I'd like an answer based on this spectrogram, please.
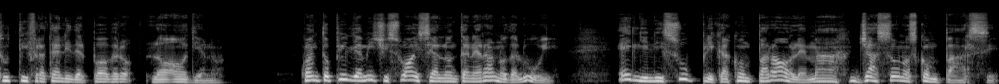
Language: Italian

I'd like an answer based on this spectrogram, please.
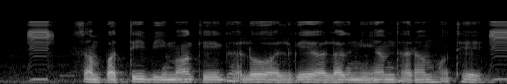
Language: Chhattisgarhi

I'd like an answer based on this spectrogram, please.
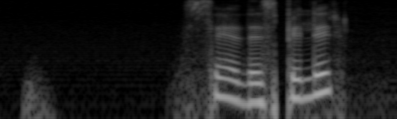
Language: Norwegian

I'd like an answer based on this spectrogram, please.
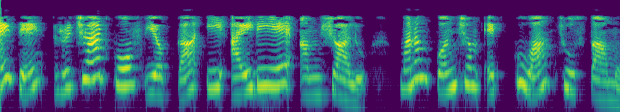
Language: Telugu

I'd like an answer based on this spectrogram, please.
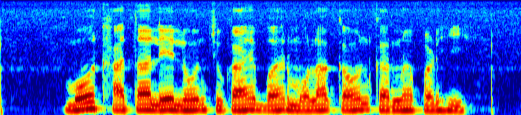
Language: Chhattisgarhi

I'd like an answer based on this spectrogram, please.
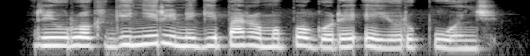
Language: Luo (Kenya and Tanzania)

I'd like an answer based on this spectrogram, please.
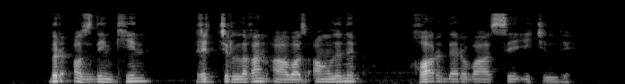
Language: Uyghur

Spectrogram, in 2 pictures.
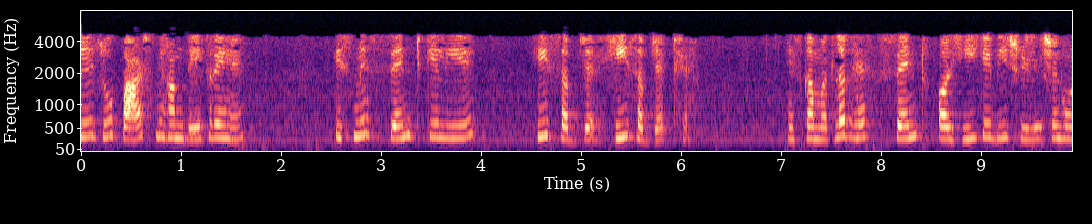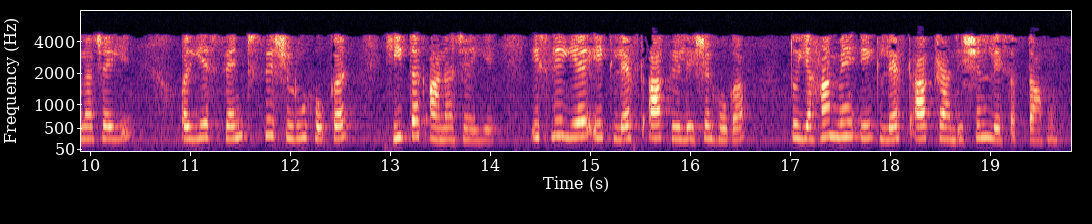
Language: Hindi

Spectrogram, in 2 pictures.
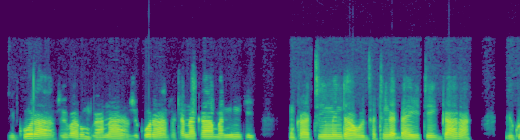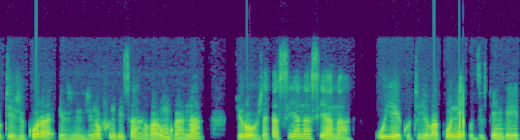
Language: Ndau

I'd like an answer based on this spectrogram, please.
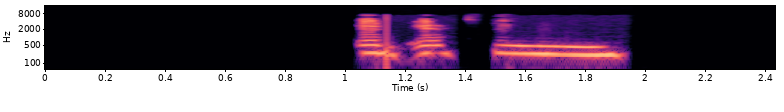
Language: Thai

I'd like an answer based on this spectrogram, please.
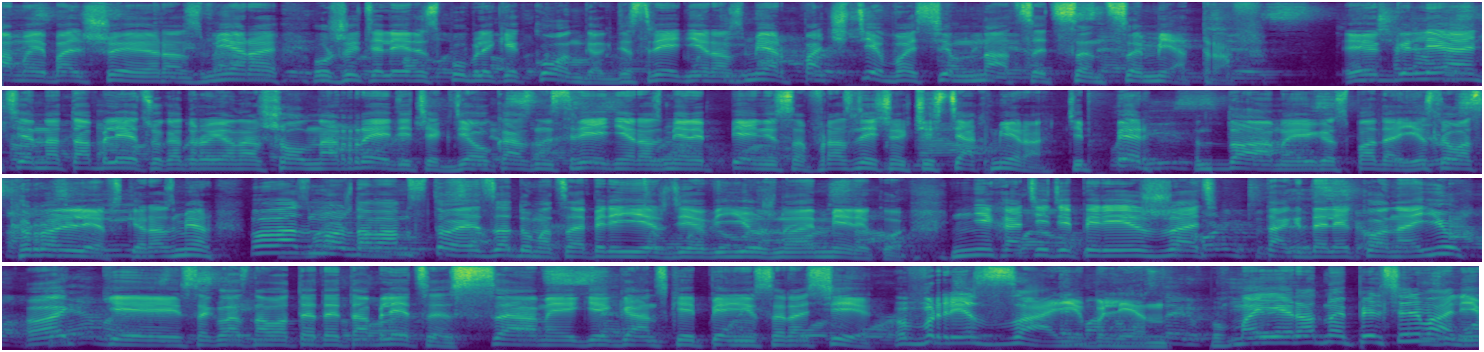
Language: Russian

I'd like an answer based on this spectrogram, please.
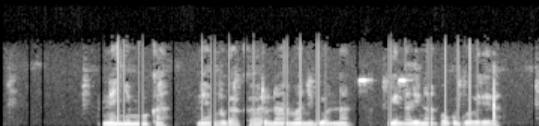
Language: Ganda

